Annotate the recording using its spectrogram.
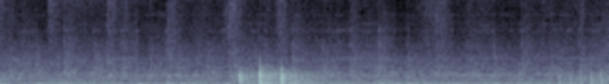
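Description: Background music, with three quick knocks on a wooden door about two and a half seconds in, louder than the music.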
